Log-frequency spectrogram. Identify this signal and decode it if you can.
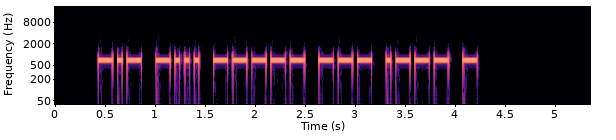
Morse code, heard as a keyed tone, about 25 wpm, 700 Hz. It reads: KB0OJT
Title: USA Call Signs - 6 Characters - Repeated 2x - 25wpm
